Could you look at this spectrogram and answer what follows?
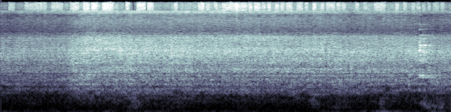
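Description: A clam roast frying in a pan as spice powders go in, giving a steady, loud hiss and sizzle that swells after the first half second and holds, with no talking.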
